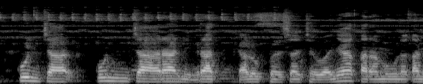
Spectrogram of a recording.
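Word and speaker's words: Koentjaraningrat: Nah, karena masih menggunakan ejaan lama, jadi dibaca Koenjaraniningrat. Jadi Kuncaraningrat.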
